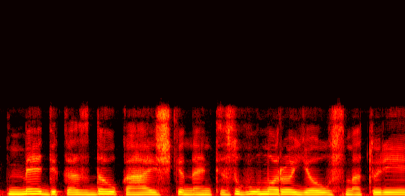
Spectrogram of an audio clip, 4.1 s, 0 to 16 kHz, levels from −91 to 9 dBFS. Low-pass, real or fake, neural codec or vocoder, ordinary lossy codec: 7.2 kHz; real; none; Opus, 64 kbps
